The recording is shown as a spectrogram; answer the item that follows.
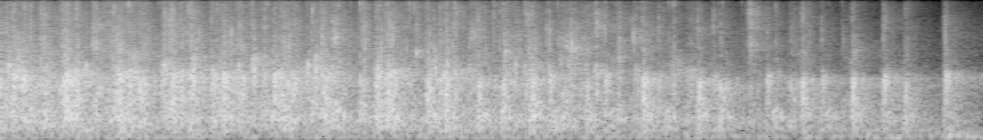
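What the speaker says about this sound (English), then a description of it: "if we could just give him a quick round of applause" Audience applause at a talk about unknown objects in the sky, a dense, steady burst of clapping that thins out toward the end.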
